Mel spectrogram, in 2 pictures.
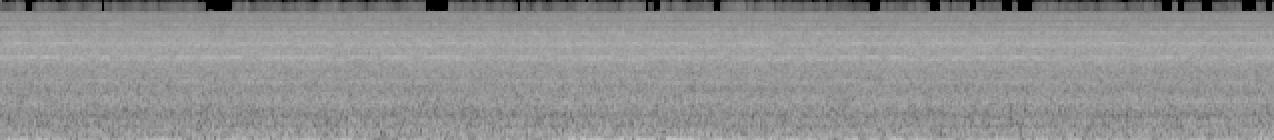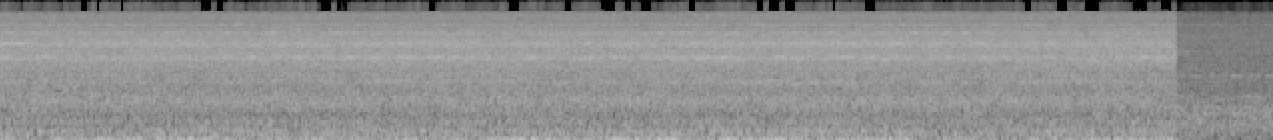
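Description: Steady, loud roar of CRJ jet airliner engines at idle thrust in an Aerosoft CRJ flight simulator, a continuous broadband rumble and whine with no talk, holding even for the whole stretch.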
